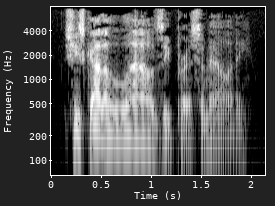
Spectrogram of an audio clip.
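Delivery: ordinary delivery, nothing marked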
